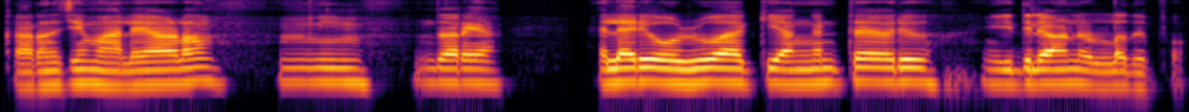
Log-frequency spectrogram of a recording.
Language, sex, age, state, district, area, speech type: Malayalam, male, 45-60, Kerala, Wayanad, rural, spontaneous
